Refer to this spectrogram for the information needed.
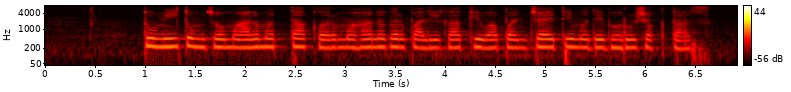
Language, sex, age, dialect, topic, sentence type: Marathi, female, 18-24, Southern Konkan, banking, statement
